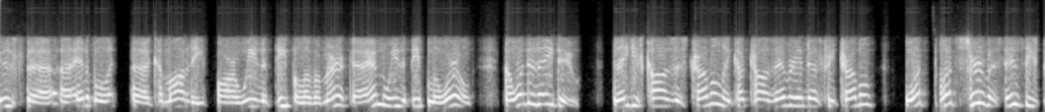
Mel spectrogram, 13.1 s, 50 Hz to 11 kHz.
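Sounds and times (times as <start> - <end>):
man talking over telephone: 0.0 - 13.0.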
